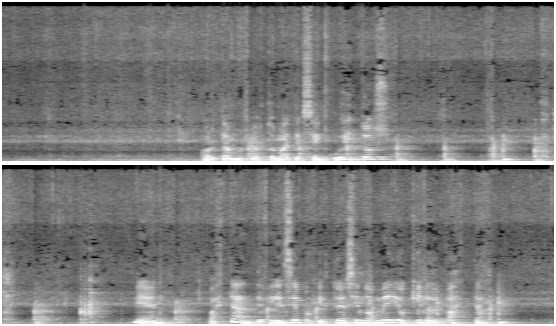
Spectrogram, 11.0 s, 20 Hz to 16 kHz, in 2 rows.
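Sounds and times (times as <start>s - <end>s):
garlic sizzling as it browns in a pan: 0.0s - 11.0s
scraping stirring strokes in a pan of tomato pasta sauce: 1.0s - 10.9s
speech: 2.0s - 4.2s, 6.8s - 10.5s.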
